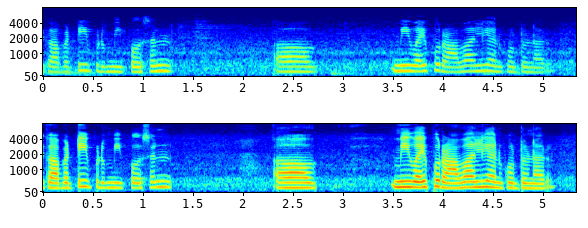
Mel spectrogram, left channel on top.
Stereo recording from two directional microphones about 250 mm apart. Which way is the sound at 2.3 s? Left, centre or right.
Right.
